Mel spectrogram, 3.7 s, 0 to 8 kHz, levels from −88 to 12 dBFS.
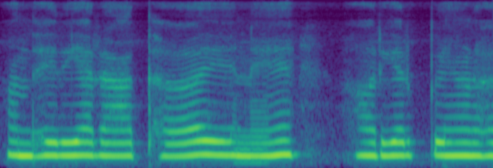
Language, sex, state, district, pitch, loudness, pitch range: Magahi, female, Jharkhand, Palamu, 230 Hz, -11 LUFS, 225-235 Hz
